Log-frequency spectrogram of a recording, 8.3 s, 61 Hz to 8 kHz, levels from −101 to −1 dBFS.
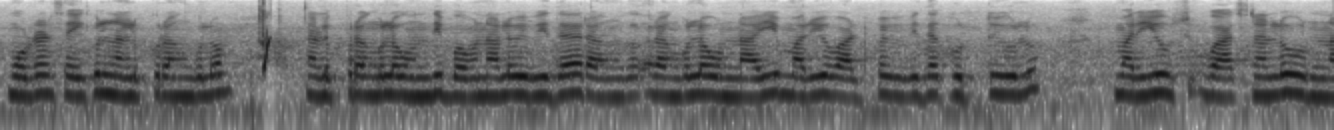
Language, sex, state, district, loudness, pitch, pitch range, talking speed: Telugu, female, Telangana, Mahabubabad, -16 LUFS, 225 Hz, 220-235 Hz, 145 wpm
